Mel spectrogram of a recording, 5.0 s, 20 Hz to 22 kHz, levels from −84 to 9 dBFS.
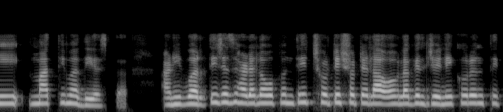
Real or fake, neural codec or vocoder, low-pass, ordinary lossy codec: fake; codec, 16 kHz, 0.8 kbps, ZipCodec; 7.2 kHz; none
